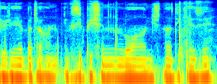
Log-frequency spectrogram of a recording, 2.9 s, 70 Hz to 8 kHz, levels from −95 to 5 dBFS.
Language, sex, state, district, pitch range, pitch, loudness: Nagamese, male, Nagaland, Kohima, 95-105 Hz, 100 Hz, -23 LUFS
